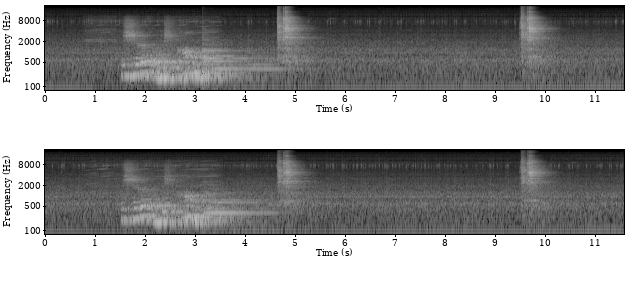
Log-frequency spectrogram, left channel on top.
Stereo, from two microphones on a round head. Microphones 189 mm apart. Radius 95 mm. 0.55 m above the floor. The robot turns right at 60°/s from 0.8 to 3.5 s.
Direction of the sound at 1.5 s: 15° right (ahead or behind).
